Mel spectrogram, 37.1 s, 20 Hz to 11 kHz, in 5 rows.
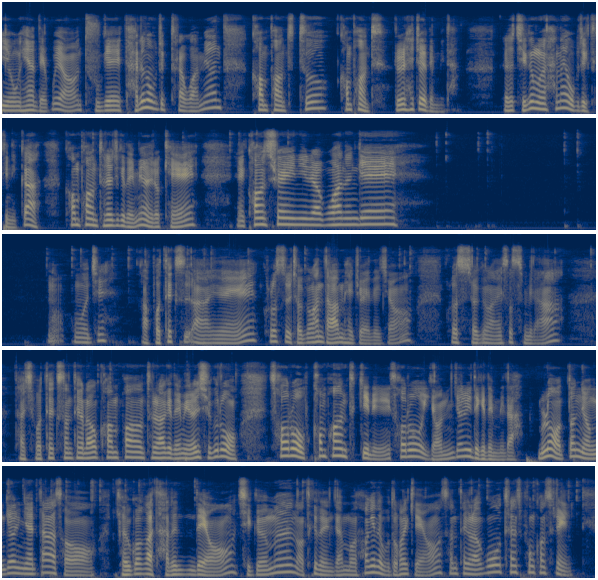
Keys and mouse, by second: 0.0 alt+right click, 8.3 click, 9.6 alt+click, 10.3 alt+right click, 10.7 alt+click, 12.8 alt+click, 13.3 alt+click, 14.4 alt+click, 15.3 alt+click, 15.7 alt+right click, 16.1 alt+click, 16.5 alt+right click, 17.0 alt+click, 17.3 alt+click, 17.8 alt+right click, 18.4 alt+click, 19.7 alt+click, 20.7 alt+click, 21.2 right click, 23.4 click, 24.5 alt+click, 24.7 alt+right drag, 25.1 alt+click, 28.1 click, 29.4 alt+right drag, 29.9 alt+middle drag, 30.2 alt+click, 30.4 alt+right click, 30.7 alt+click, 31.2 alt+middle drag, 31.6-32.0 alt+right drag, 31.7 alt+click, 32.6 alt+click, 34.8 click, 34.8 right click, 35.5 alt+right click, 35.5 alt+middle click, 35.6 click, 36.2 alt+click, 36.4 alt+middle click, 36.7 alt+click.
